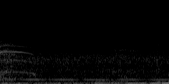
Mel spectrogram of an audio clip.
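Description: A cat meows in the video game Minecraft, with a short, clear mew at the start that fades into quiet background hum, with no talking.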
